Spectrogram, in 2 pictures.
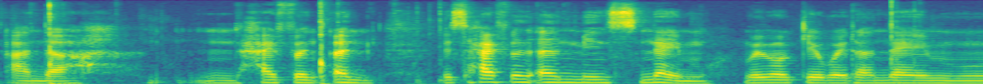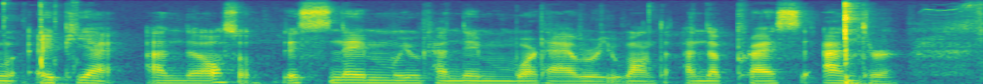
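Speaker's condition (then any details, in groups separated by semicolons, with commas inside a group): No condition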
